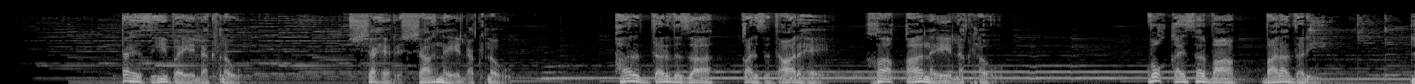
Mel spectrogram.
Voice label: urdu

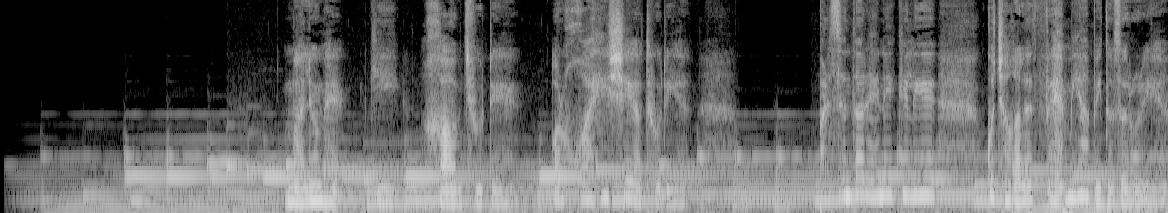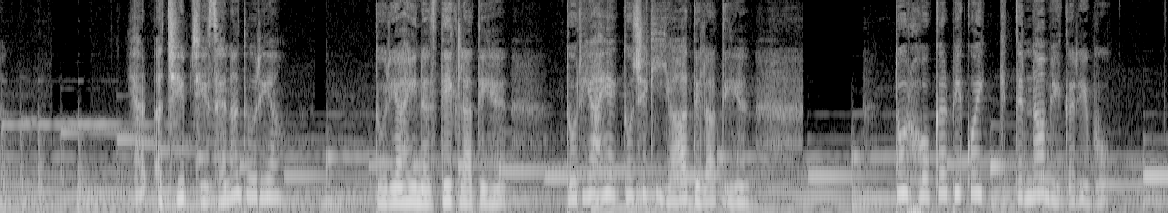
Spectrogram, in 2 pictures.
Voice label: Hindi

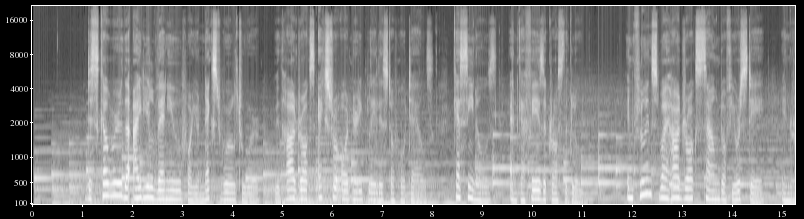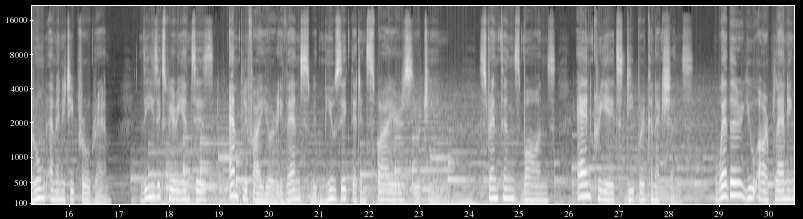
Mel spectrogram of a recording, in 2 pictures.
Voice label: Commercial English, female voice, baritone voice

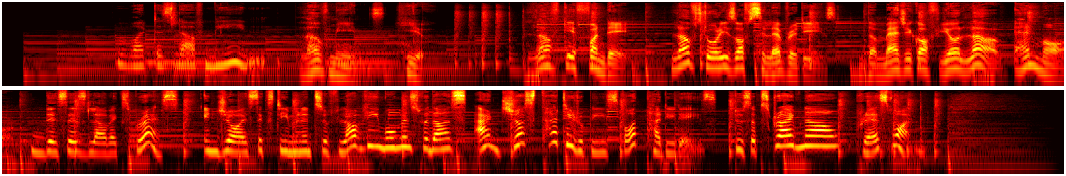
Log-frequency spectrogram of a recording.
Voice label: ivr english

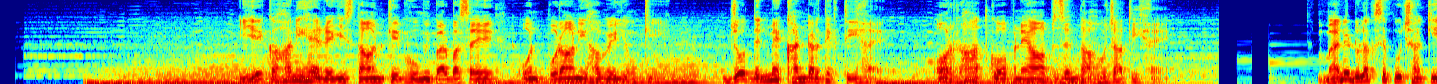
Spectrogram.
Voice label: Audio Drama

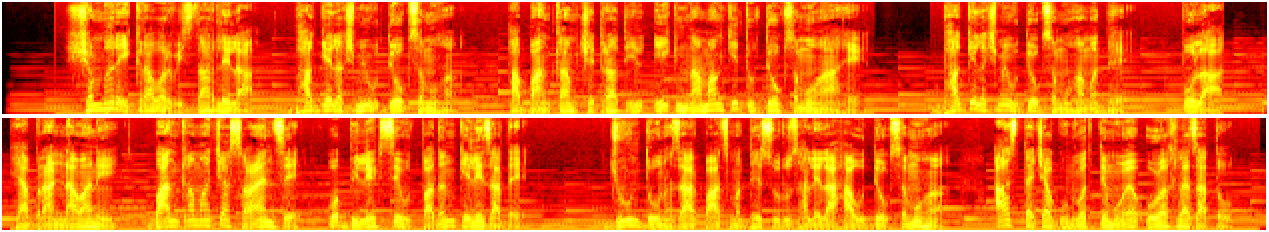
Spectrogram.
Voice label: Marathi; Bhagyalaxmi

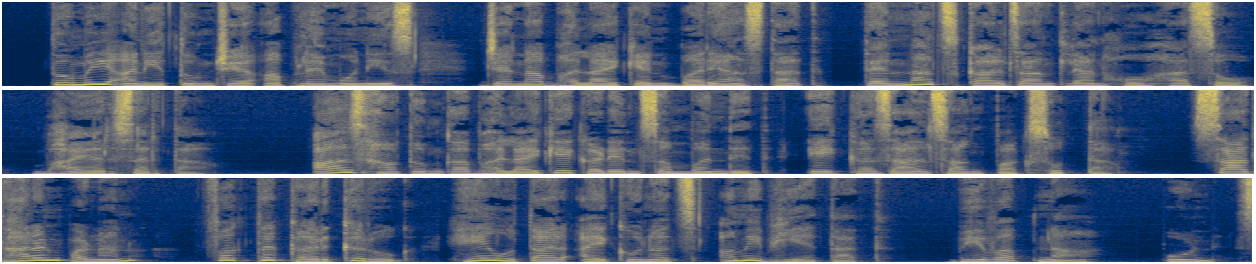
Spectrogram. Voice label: konkani narration

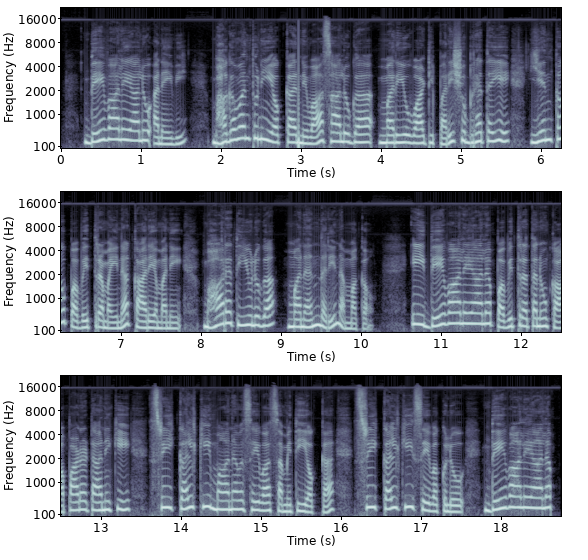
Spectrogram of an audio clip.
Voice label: Telugu

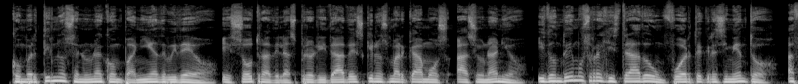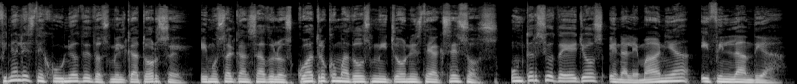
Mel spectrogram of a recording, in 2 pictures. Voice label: narration

